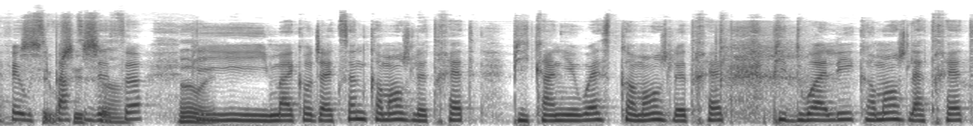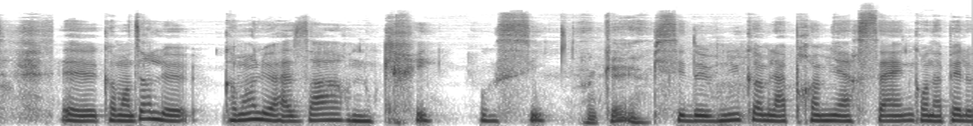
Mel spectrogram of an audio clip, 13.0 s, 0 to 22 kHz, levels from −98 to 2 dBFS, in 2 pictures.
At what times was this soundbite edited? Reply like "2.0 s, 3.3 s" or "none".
6.8 s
